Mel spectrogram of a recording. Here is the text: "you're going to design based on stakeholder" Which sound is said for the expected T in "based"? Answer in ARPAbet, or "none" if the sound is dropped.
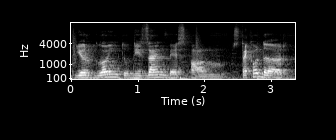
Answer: none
